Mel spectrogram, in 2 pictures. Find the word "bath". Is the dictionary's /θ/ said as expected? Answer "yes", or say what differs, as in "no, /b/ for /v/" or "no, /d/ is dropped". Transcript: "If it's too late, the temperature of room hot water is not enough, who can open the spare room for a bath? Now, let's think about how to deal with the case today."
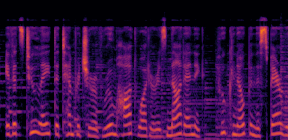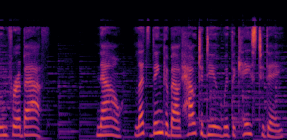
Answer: yes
